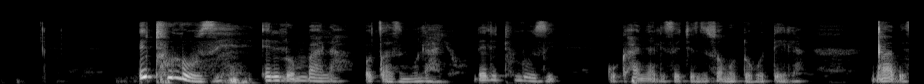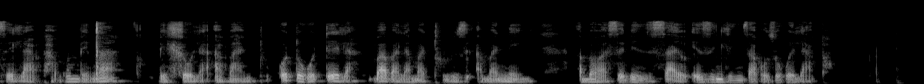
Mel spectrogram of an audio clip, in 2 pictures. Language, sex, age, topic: North Ndebele, male, 36-49, health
